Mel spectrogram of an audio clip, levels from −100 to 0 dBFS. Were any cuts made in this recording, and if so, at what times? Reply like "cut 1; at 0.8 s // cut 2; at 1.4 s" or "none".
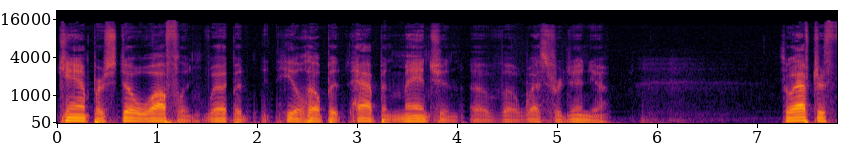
cut 1; at 1.7 s // cut 2; at 3.3 s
